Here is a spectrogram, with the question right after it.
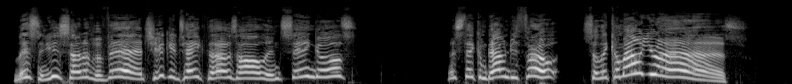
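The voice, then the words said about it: Imitates another person's voice. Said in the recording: “So you would do more of a Jerry Seinfeld impersonation ... It sounded like Seinfeld's in the room with us.”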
